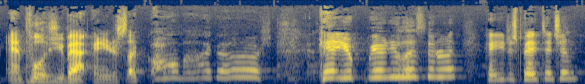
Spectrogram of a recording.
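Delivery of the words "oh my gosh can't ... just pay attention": high, strained whiny complaint; exasperated put-on voice. Paddler complaining to the guy who grabbed his paddle, high whine. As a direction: whine at the paddler behind you. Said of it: "why am I using that voice?".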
